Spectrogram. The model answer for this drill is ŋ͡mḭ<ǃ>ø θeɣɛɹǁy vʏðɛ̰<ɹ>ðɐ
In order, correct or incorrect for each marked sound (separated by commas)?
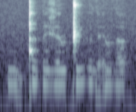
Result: correct, correct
